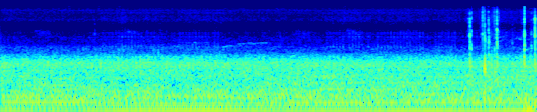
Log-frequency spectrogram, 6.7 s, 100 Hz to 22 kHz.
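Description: Rockwell Commander 114's single piston engine and propeller droning steadily as the light aircraft flies over, a low even hum. A few sharp clicks near the end.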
